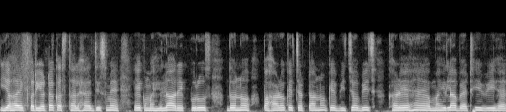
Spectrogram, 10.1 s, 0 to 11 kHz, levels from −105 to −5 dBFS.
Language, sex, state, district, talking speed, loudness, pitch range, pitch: Hindi, female, Bihar, Vaishali, 135 wpm, -16 LUFS, 200-215 Hz, 210 Hz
